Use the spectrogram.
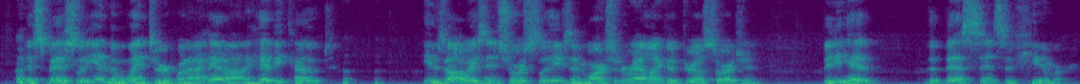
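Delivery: ordinary delivery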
